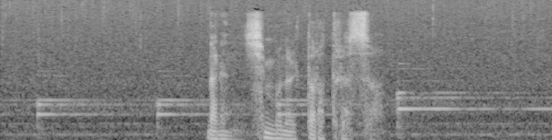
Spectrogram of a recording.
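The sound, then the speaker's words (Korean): Steady rain patters onto wet asphalt in a constant hiss, soaking a person's hospital gown, with a few faint sustained tones drifting in. A voice speaks briefly partway through over the downpour. “빗물은 내 병원 가운 속을 파고 들어갔고 나는 바람에 온몸이 떨려왔어.”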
